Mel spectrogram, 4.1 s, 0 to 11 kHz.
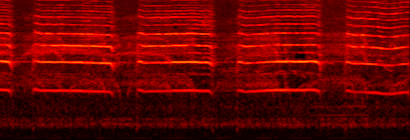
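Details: Peregrine falcons at an eyrie in the Ox Mountains, Co. Sligo, Ireland, on 25 May 2016 in the late evening, while feeding three-week-old chicks, give drawn-out, harsh, nasal wails about once a second over steady background noise.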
